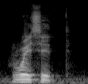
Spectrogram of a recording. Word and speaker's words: receipt: La pronunciación fonética es R-I-C-I-T. – Receipt.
